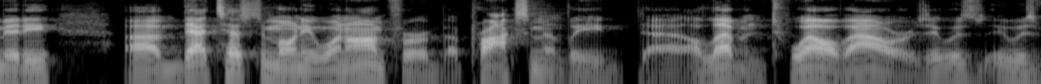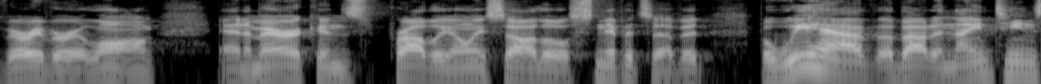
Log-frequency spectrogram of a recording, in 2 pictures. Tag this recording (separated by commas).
Speech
